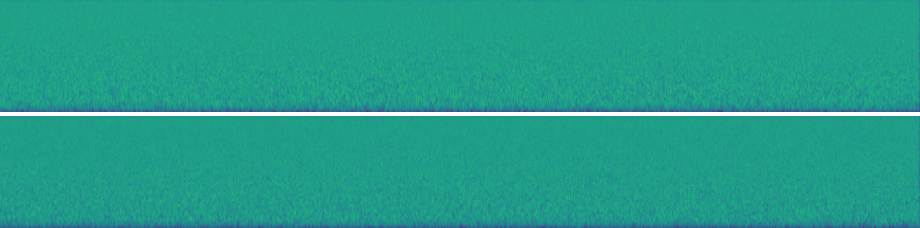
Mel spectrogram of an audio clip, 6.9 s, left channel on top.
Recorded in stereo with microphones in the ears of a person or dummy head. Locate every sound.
Only background noise.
